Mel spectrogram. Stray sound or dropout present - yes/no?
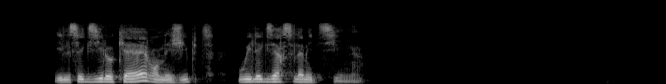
no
